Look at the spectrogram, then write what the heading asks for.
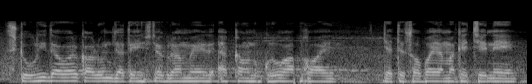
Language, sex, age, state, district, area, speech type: Bengali, male, 18-30, West Bengal, Paschim Bardhaman, rural, spontaneous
